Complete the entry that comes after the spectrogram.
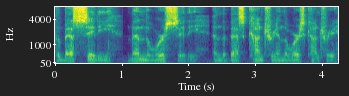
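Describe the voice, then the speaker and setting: A man with a very deep, low voice and vocal fry speaks at a moderate pace on a very clean recording with a silent background. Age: 50s. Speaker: travel vlogger. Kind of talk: casual monologue. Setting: on a cruise ship. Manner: halting, many repeated words.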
